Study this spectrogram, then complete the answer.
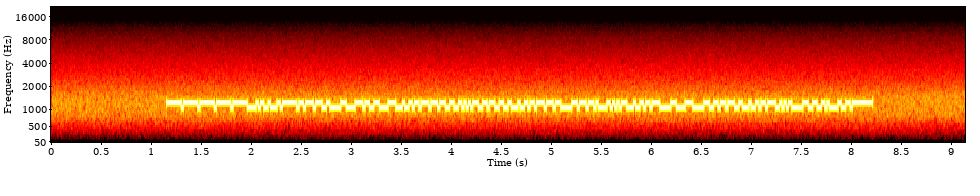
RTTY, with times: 2.5-3.4 75929
3.6-4.6 18608
4.8-5.8 15136
5.9-6.9 59507
7.1-8.1 45830

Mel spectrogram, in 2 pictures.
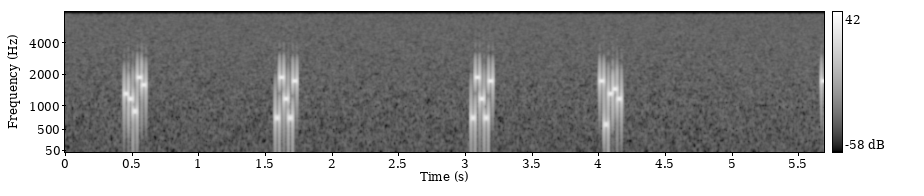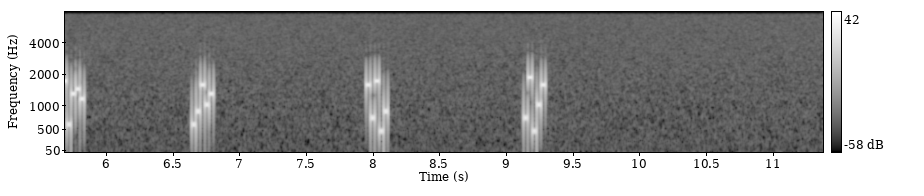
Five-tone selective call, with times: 0.4-0.6 54297
1.6-1.7 19418
3.0-3.2 19418
4.0-4.2 80564
5.7-5.8 80564
6.6-6.8 02735
8.0-8.1 71882
9.1-9.3 19937

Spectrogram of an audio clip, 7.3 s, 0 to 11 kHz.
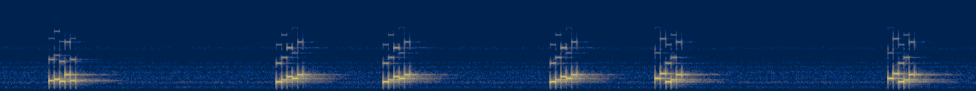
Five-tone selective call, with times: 0.4-0.6 35203
2.1-2.3 14860
2.9-3.1 14860
4.1-4.3 14860
4.9-5.1 66140
6.7-6.9 66140

